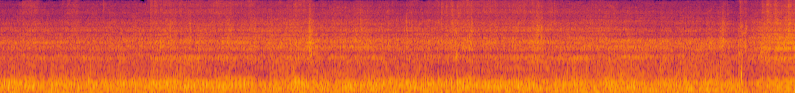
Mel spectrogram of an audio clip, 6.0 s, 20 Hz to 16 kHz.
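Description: A 2017 KTM 150 XC W two-stroke dirt bike engine held high on the clutch, a loud continuous buzzing drone with wind roar, steady throughout with no talk.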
